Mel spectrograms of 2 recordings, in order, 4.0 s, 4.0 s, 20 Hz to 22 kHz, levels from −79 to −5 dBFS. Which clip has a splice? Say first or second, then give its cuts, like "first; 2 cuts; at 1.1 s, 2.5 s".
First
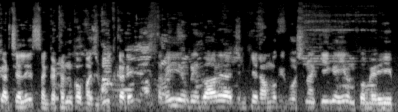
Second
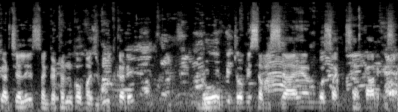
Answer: first; 1 cut; at 1.7 s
